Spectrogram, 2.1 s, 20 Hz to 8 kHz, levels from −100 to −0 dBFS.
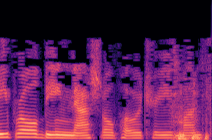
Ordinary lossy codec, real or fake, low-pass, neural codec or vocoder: MP3, 24 kbps; fake; 7.2 kHz; autoencoder, 48 kHz, 128 numbers a frame, DAC-VAE, trained on Japanese speech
